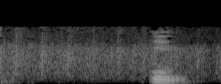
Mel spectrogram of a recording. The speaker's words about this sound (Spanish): Bueno, aquí hay una señora, ¿cómo es su nombre? Eh, bueno, un aplauso para esta señora, primera vez, Iglesia Betel, gloria a Dios.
